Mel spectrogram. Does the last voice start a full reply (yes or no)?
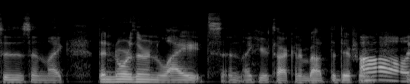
yes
